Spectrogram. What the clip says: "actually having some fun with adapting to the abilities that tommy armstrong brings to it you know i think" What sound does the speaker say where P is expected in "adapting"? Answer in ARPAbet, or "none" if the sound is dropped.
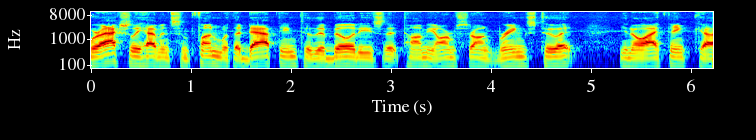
P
